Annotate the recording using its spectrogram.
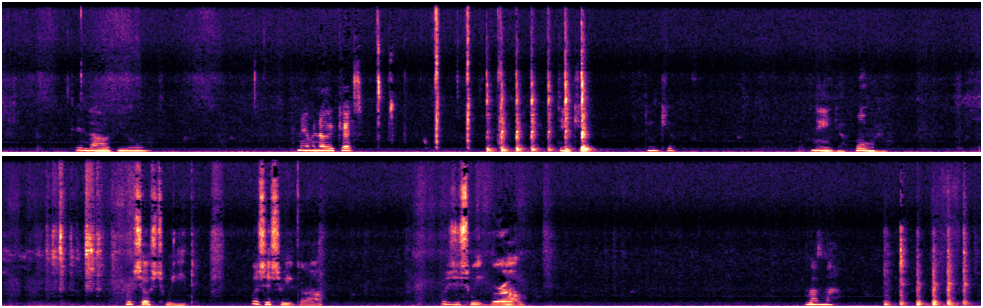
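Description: A young woman talks playfully in a high, cooing voice close by.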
